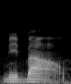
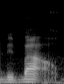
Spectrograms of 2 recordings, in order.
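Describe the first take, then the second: First: The word ends on a bare consonant. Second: The word ends on a bare consonant.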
